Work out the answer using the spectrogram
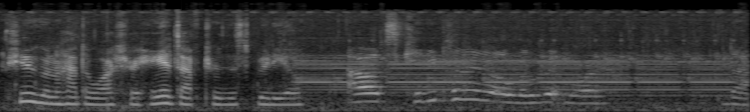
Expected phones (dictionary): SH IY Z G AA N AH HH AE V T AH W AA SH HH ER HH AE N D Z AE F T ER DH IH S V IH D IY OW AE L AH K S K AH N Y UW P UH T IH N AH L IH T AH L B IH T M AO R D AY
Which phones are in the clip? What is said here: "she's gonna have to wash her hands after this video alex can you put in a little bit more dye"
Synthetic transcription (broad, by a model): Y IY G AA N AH HH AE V T AH W AA SH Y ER HH AE N D Z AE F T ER DH IH S V IH D IY OW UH AH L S K AH N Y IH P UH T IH L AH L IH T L B IH T M AO R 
